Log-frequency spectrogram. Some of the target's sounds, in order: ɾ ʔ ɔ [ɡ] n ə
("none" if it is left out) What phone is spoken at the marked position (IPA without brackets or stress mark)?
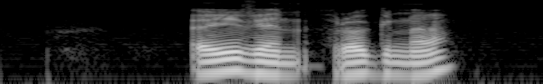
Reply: ɡ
